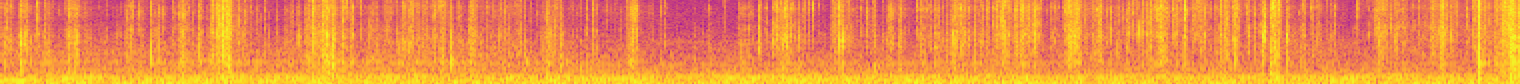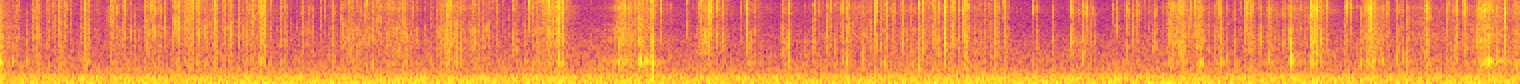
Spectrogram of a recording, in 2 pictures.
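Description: Long nails scratch and tap a small, hollow, empty white printed paper cup held in both hands, with some crinkling of the paper. The sound is a quiet, bright, dry stream of scratches and many sharp, short taps over a low background hum.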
